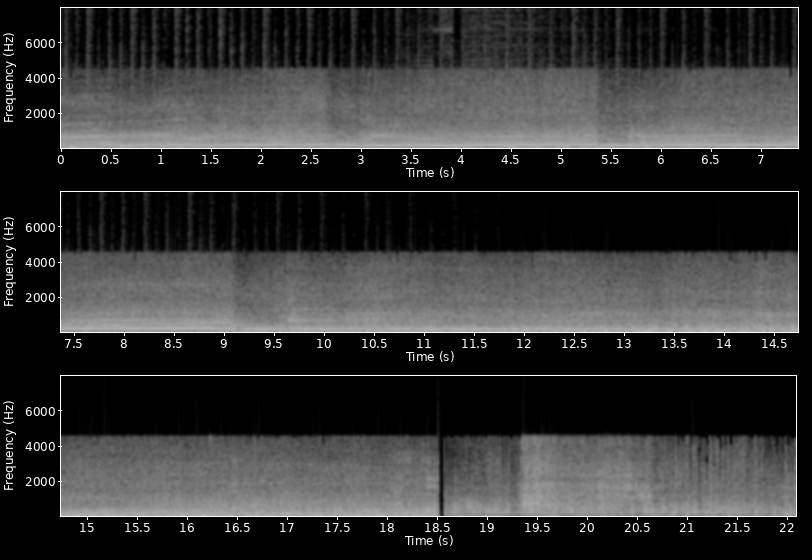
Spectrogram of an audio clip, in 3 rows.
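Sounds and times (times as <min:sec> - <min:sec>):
car engine running hard: 0:00.0 - 0:22.0
wind and road rush: 0:00.0 - 0:22.0
wind buffeting the microphone: 0:18.6 - 0:22.0.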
